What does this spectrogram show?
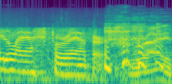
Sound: laughter

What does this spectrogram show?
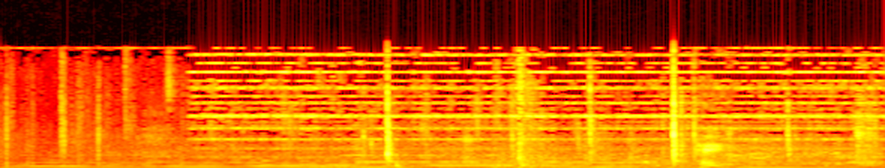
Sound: bell ringing

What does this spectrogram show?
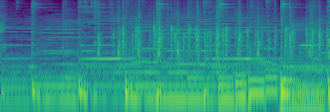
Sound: applause

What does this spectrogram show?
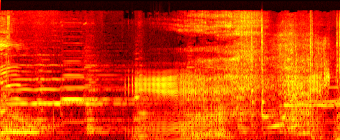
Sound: groaning

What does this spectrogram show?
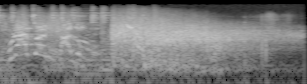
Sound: gunshot

